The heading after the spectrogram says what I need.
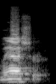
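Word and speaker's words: מעשר: You can find this in Numbers 18, verse 21, and Malachi 3, verse 8 through 10, which means 10th in Hebrew, and it's pronounced Ma'ashra.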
